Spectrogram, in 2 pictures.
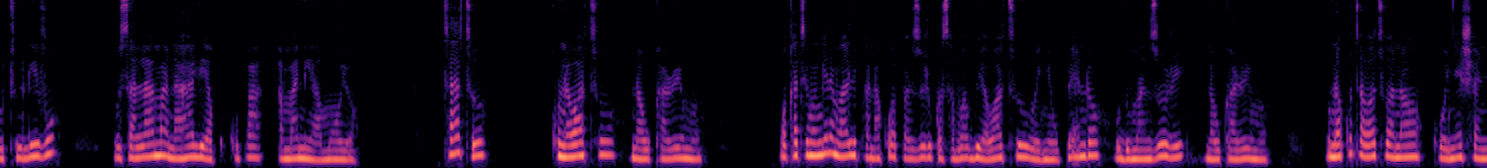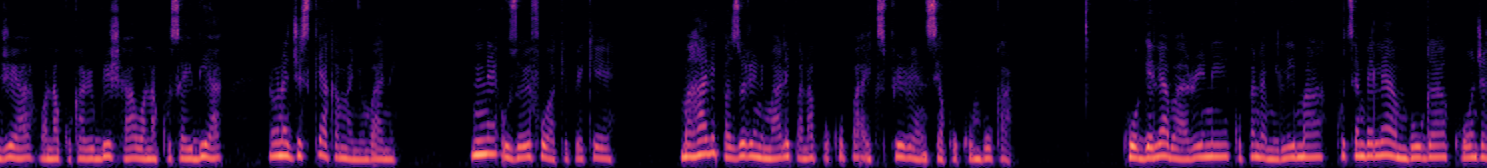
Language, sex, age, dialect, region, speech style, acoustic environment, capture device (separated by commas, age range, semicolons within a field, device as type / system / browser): Swahili, female, 25-34, Kenya - Mombasa, Kenya, focused, nature; silence, mobile / Linux / Chrome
